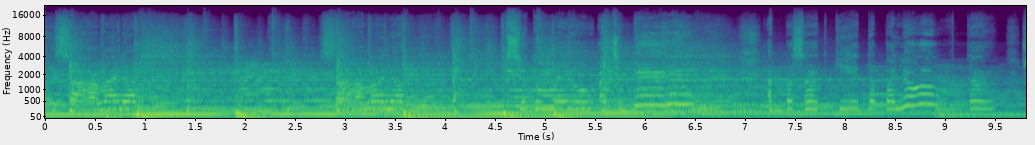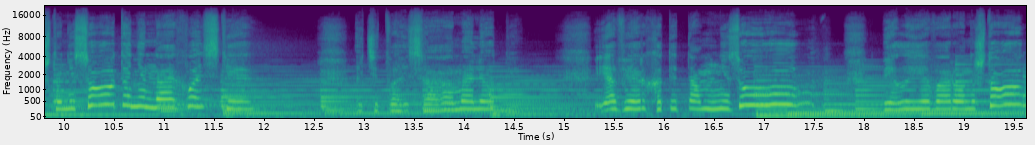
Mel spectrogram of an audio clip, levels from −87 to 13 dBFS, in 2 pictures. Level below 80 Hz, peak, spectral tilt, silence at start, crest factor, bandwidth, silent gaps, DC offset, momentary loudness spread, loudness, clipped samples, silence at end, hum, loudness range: -26 dBFS; 0 dBFS; -6 dB/octave; 0 s; 14 dB; 17 kHz; none; under 0.1%; 12 LU; -14 LUFS; under 0.1%; 0 s; none; 7 LU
